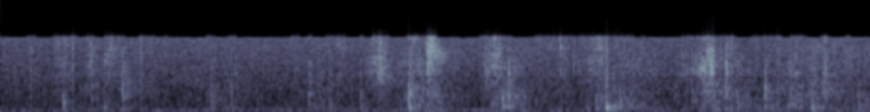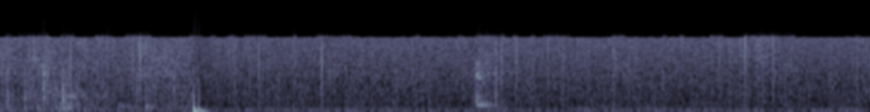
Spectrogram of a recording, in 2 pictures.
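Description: Scattered light knocks and clicks, with one sharper knock about five seconds in, over the steady hiss and hum of an old optical film soundtrack.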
